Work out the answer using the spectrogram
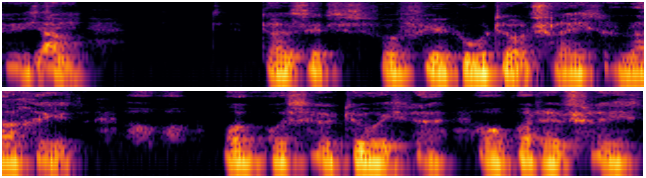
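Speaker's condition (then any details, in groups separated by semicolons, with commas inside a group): Parkinson's disease; ambulance called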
